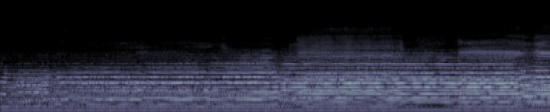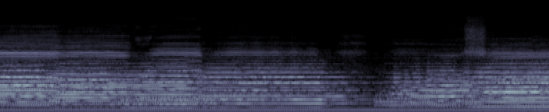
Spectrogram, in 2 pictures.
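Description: A church band plays the opening of a slow hymn chorus on brass instruments, in held chords that change every second or so, with a short breath-like break near the end.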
